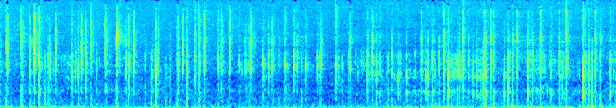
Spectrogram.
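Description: Nails and fingertips of bare hands tap and scratch the flat blue plastic lid and side of a Cetaphil plastic cream tub, held beside a mannequin head. Many quick, dry clicks and scrapes follow one another closely with almost no ring, over a low rumble and soft, bright scratching.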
